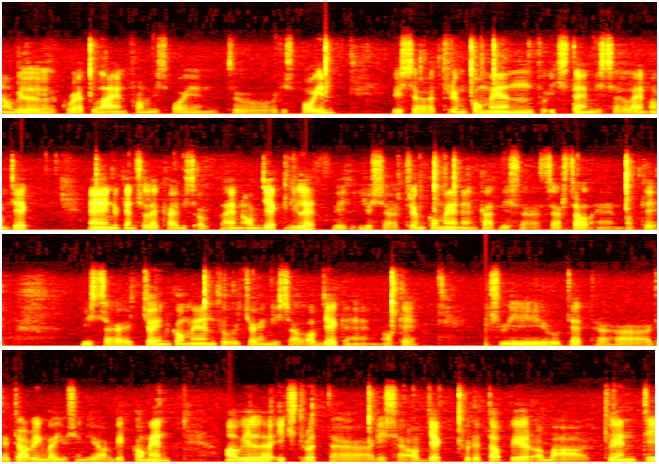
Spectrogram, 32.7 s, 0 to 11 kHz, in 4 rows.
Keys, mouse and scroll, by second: 0.2 l, 1.1 space, 1.9 click, 4.0-5.9 typing, 4.5-5.2 scroll up 1, 7.4 shift+click, 9.4 space, 9.7 click, 11.7 Delete, 12.9-13.7 typing, 14.4 click, 16.0 space, 16.2-16.8 scroll down 1, 16.8-18.2 middle drag, 18.2 j, 18.9 space, 19.4 click, 21.2 space, 21.7 scroll down 1, 21.9 middle click, 23.1-26.8 shift+middle drag, 26.8-27.3 scroll up 1, 27.3 ctrl+z, 27.7-29.1 typing, 29.5 click, 30.3 space, 31.9-32.7 typing.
